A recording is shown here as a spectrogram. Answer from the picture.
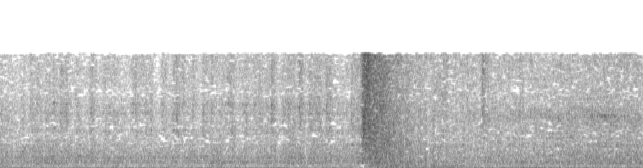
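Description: A tank's engine running with a steady low drone. About three and a half seconds in comes a louder blast with a rushing tail, the tank's gun firing.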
